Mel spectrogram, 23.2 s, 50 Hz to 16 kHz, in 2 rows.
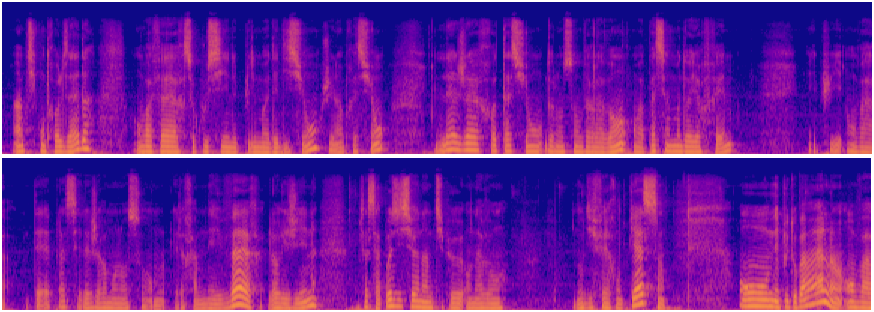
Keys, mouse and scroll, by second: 0.4 Tab, 0.8 a, 1.1 a, 1.9 KP_3, 3.0 shift+middle click, 4.6 r, 7.2 z, 7.8 shift+middle click, 8.6-9.7 scroll up 3, 9.7-10.4 scroll down 1, 10.4 scroll down 1, 10.4 g, 13.7 middle click, 14.4 Tab, 14.6-15.2 scroll down 4, 15.2 z, 15.6 middle click, 17.4-17.9 scroll down 2, 18.0 middle click, 18.8 KP_0, 19.8 ctrl+s, 21.3 right click, 23.0 KP_1.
